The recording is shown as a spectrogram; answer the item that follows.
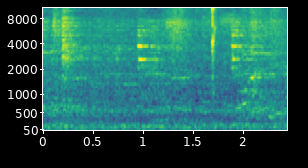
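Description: Street traffic: a steady low rumble of car and motorcycle engines as vehicles pass close by, with a couple of faint brief ticks.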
